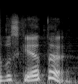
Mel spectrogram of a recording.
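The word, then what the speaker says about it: Buscetta: O Tomas Busqueta, mafioso tava no Brasil também.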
